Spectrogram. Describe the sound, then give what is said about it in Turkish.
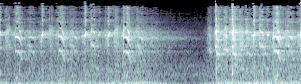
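An Indian nightingale calls in a run of high, sharp chirps repeated at a quick, uneven rhythm. It falls quiet for a moment, then resumes with the same bright, fairly faint notes. “İşte, işte Hint bülbülü. Sen tam aradığım kuşsun.”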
